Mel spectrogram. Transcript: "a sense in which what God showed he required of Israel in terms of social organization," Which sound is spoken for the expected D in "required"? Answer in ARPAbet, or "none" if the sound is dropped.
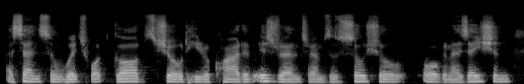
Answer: D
